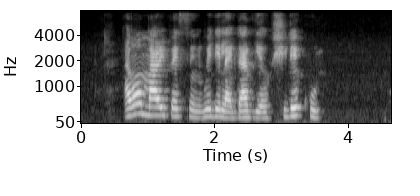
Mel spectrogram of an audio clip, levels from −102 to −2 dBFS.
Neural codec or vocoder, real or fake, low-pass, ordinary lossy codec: vocoder, 22.05 kHz, 80 mel bands, WaveNeXt; fake; 7.2 kHz; AAC, 48 kbps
